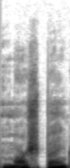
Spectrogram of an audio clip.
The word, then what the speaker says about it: Marjoribanks: being the Honourable Kirkcudbright Llanover Marjoribanks Sellers Viscount Berkeley of Cholmondeley Castle, Warwickshire, pronounced Kirkcudbright Llanover Marshbanks Sellers Viscount Berkeley of Cholmondeley Castle, Warwickshire.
